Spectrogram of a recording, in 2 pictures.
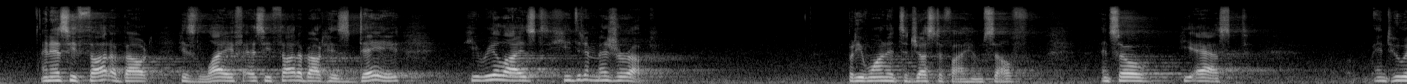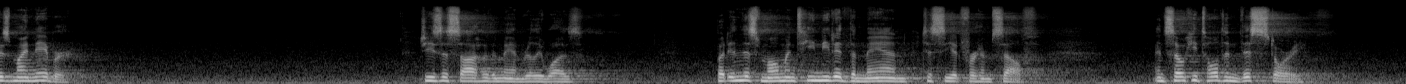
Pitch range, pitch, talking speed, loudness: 130-170 Hz, 155 Hz, 130 wpm, -22 LUFS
